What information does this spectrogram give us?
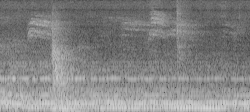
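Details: Steady droning music with sustained bell-like tones and a couple of soft swishes, with no animal voice anywhere.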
